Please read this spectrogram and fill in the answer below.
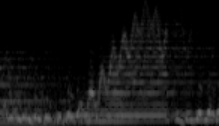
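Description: Sampled vintage analog synthesizer preset playing sustained notes through a resonant low-pass filter swept up and down by an envelope and wobbled by an LFO. The pitch steps to new notes a few times, and the tone opens out brightly about a second in before closing again.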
